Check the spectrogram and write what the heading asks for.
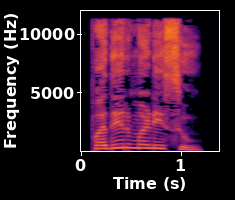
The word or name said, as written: ಪದಿರ್ಮಡಿಸು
